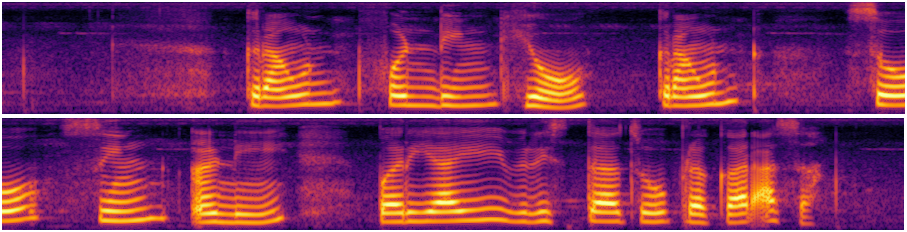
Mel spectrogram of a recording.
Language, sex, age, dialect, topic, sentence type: Marathi, female, 18-24, Southern Konkan, banking, statement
